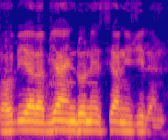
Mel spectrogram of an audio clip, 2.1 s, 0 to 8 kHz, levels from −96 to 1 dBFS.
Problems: constant background noise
